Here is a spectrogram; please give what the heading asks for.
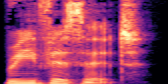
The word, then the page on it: revisit: British English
